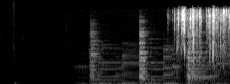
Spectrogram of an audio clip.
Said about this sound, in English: And ladies and gentlemen, there's the rustling there. You know it's coming.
